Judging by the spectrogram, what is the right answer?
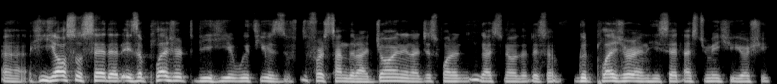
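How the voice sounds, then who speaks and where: A man's voice: a little high, steady tone, a little mellow, no echo. Casual interpreter man, dry close sound. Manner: relays lines quickly and casually, switching between Portuguese and English. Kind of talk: live interpreting on a call. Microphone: video call.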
